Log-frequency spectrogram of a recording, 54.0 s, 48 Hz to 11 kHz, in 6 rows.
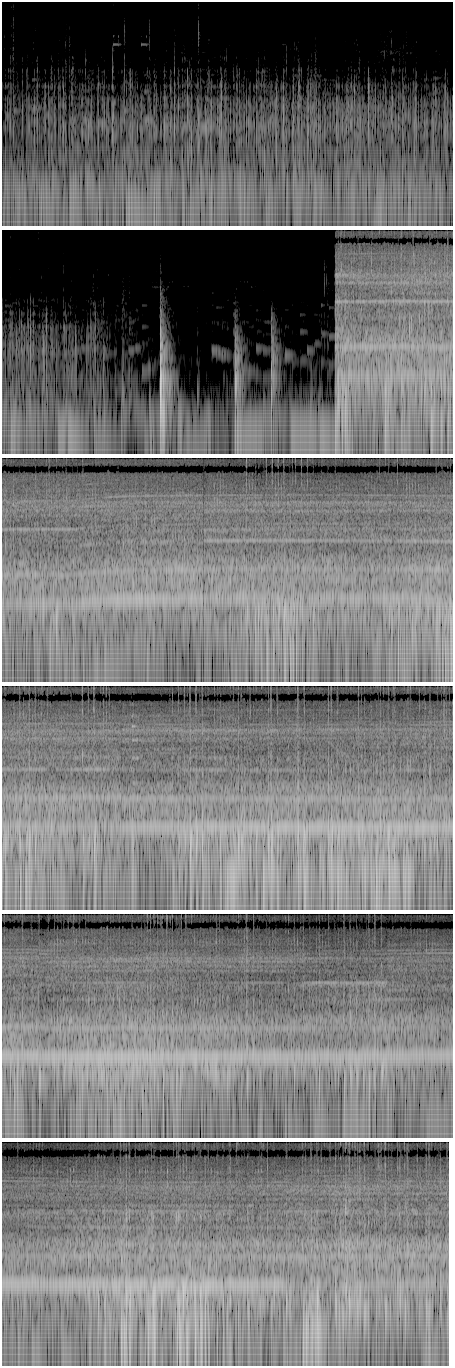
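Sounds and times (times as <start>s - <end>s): electric hand mixer running: 15.6s - 54.0s.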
